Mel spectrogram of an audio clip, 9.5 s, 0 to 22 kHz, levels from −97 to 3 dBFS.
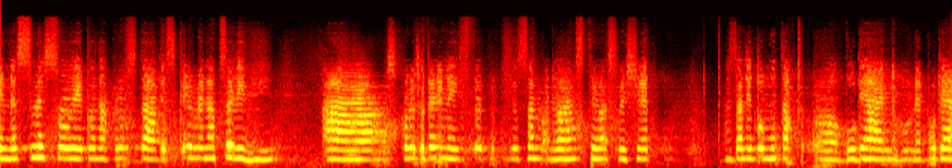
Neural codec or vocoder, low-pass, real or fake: codec, 44.1 kHz, 0.9 kbps, DAC; 14.4 kHz; fake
